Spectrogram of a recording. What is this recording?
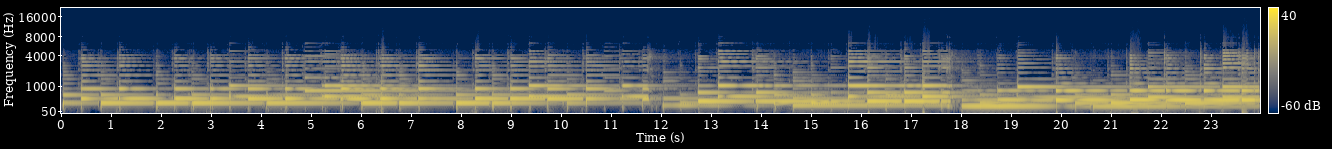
Indie rock riff played with Ibanez rga32-mol(metal guitar) :-). Please use it sample and make something good :-)
If you use this riff please write my name as a author of this sample. Thanks. 80bpm
YO!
